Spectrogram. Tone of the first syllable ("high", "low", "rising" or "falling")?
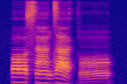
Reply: high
